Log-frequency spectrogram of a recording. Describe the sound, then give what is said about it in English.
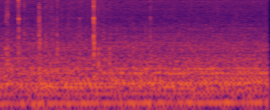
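A car drives steadily along a remote country road overgrown on both sides, its engine a low, continuous rumble with road noise and a few faint clicks and bumps, with no one talking. “the seatbelt already locked in place because of you driving.”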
